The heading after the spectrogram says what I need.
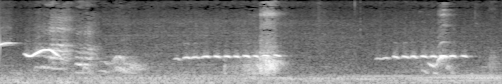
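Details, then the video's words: Chatty common hill myna gives a looping whistle, then two pulsed, buzzing trills on one steady pitch, separated by a soft rushing burst, all over a faint hum. "BURUNG BEO GACOR & CEREWET"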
